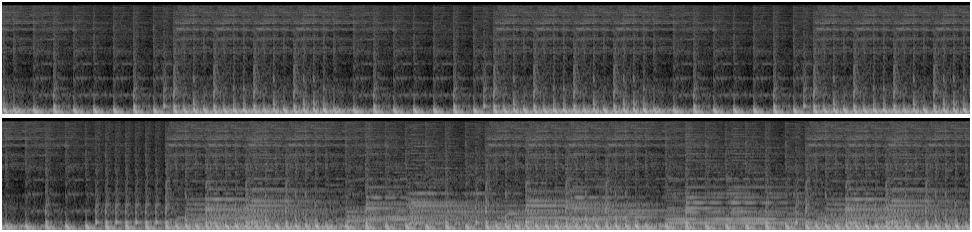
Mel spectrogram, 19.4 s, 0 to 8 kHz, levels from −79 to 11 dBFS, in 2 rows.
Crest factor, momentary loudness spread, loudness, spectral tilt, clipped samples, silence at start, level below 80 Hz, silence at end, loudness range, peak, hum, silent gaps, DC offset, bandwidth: 16 dB; 6 LU; -25 LUFS; -4.5 dB/octave; under 0.1%; 0 s; -28 dBFS; 0 s; 2 LU; -8 dBFS; none; none; under 0.1%; 7.6 kHz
